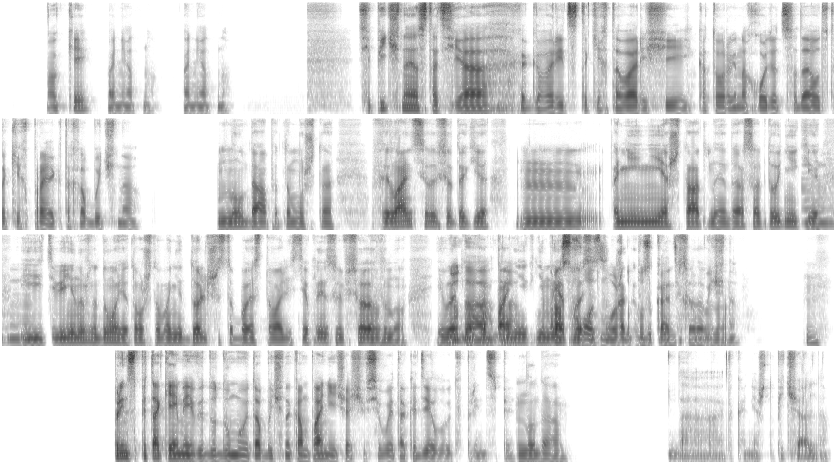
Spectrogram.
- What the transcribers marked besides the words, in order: exhale; other background noise; laughing while speaking: "равно"; tapping
- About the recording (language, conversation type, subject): Russian, podcast, Как вы принимаете решение сменить профессию или компанию?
